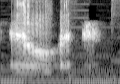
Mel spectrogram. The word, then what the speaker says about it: Eric: Um, you know, my name is Eric. they don't say Eric. They cannot pronounce the R that way they want to roll the R and they want it to be attic.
